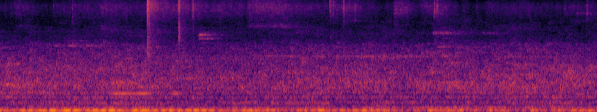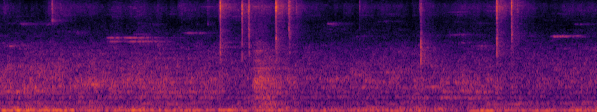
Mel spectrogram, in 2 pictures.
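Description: Steady low rumble with scattered sharp clicks and ticks from hands handling network cables at a server panel, the loudest cluster of clicks about ten to eleven seconds in.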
